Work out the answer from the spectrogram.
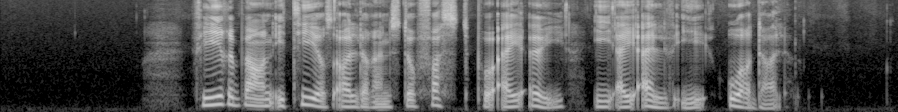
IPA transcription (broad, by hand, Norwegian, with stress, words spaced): ˈfiːʁə ˈbɑʁn ˈiː ˈtiːoːʁˌsɑldəʁən ˈstoːʁ ˈfɑst ˈpoː ˈæɪ ˈœʏ ˈiː ˈæɪ ˈɛlʋ ˈiː ˈoːʁˌdɑːl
